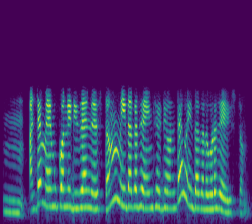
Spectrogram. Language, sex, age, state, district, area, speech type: Telugu, female, 18-30, Telangana, Jagtial, urban, conversation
